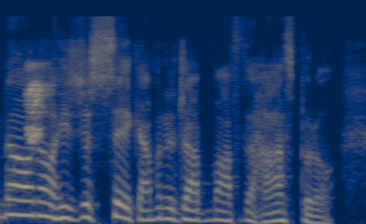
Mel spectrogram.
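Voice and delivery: fast, casual, offhand delivery. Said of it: "I love how he's playing it off".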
